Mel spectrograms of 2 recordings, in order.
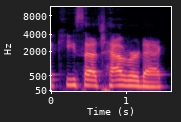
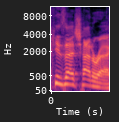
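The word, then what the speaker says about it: Kwisatz Haderach: That only the Kesach Haverdak can use. I can't remember how you pronounce that. I probably butchered it so bad. Oh. Hatterack. Hatterack. Kesach Hatterack.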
